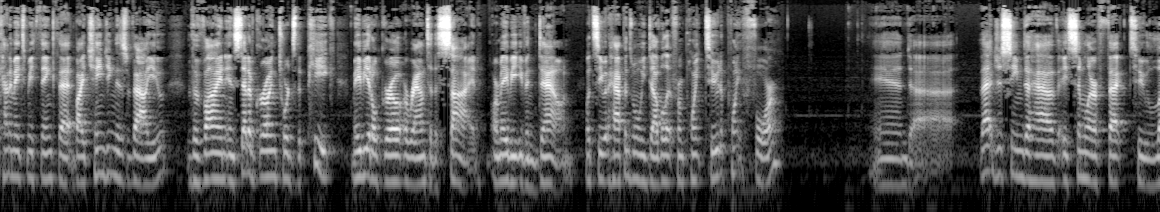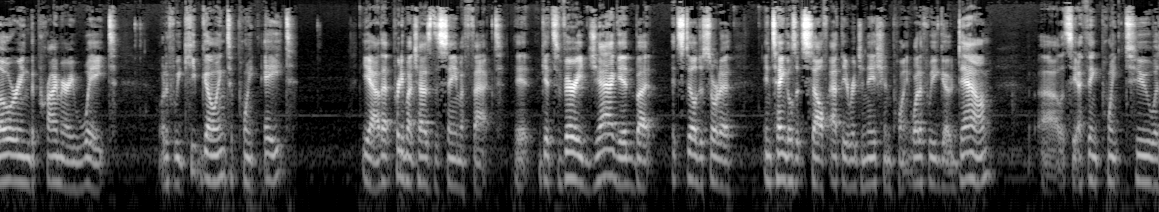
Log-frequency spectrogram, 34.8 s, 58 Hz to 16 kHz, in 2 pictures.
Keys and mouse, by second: 5.8-7.3 middle drag, 8.1 middle click, 10.4-12.0 drag, 12.6 click, 13.0-16.8 middle drag, 16.9 middle click, 19.9-21.7 drag, 22.6-23.7 drag, 23.7-32.0 middle drag, 32.0-33.8 drag.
